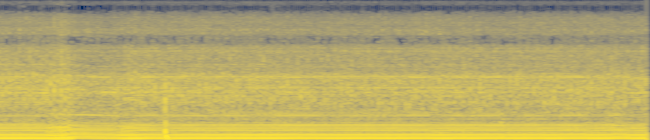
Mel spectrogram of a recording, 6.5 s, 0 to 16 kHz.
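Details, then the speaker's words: Honda GX160 engine on a wood splitter, previously bogging and stalling under splitting load, running after carb clean (jets checked) and oil change: steady, even single-cylinder chug at constant speed, no surging, misses or knocks; normal running. "Sounds like it's fine."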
